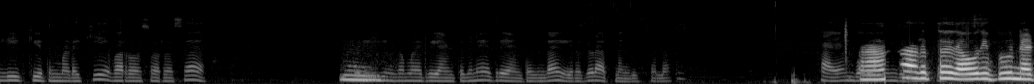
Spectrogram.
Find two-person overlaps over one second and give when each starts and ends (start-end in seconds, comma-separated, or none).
none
